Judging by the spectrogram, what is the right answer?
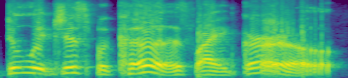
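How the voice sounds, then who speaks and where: A hoarse, slightly congested man hosting a livestream, reading the chat and ranting emphatically, with lots of swearing and repetition. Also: high-pitched, expressive, slow pace. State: hoarse, losing voice. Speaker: livestream host.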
